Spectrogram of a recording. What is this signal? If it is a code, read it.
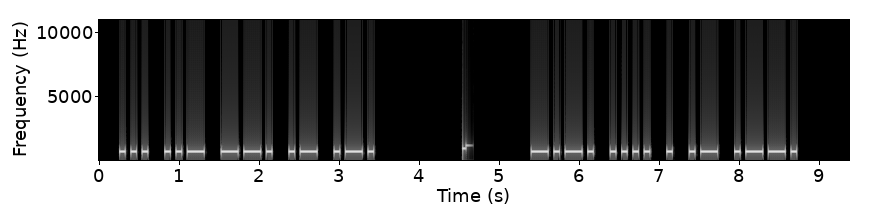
Morse code, heard as a keyed tone, about 17 wpm, 700 Hz. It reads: SUGAR CHEAP
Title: Sentences from Top 1200 Words - New Word Drill Alt - 17wpm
